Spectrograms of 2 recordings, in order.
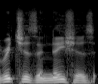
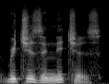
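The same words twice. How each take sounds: First: Niches does not rhyme, the Australian way. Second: Niches rhymes with riches, the American way.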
